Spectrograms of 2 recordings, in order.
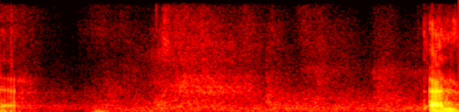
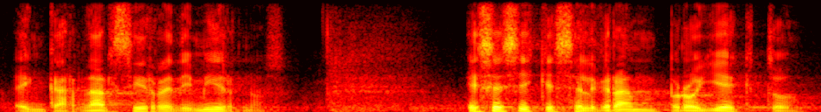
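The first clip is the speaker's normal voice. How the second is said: ordinary talk, nothing marked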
